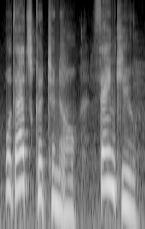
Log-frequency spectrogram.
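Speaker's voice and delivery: high-pitched small ant voice; little ant. Acted. Ant thanking the owl, high little voice. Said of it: "And then the ant says".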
